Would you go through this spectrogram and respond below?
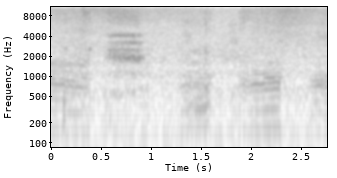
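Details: Fussy Bullmastiff puppy, 2.5 weeks old, from an AKC champion-sired litter; a few short, nasal whining calls with a steady held tone, separated by brief pauses, over a low background hum.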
